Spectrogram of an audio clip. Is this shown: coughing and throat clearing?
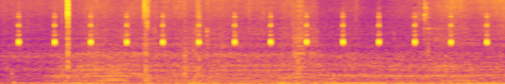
no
